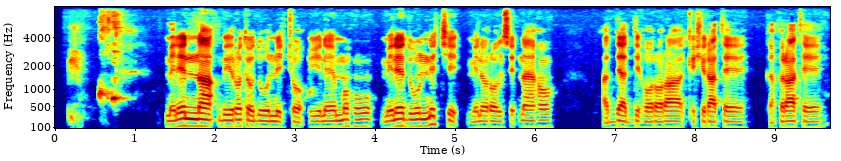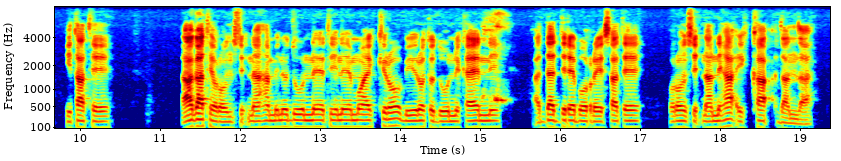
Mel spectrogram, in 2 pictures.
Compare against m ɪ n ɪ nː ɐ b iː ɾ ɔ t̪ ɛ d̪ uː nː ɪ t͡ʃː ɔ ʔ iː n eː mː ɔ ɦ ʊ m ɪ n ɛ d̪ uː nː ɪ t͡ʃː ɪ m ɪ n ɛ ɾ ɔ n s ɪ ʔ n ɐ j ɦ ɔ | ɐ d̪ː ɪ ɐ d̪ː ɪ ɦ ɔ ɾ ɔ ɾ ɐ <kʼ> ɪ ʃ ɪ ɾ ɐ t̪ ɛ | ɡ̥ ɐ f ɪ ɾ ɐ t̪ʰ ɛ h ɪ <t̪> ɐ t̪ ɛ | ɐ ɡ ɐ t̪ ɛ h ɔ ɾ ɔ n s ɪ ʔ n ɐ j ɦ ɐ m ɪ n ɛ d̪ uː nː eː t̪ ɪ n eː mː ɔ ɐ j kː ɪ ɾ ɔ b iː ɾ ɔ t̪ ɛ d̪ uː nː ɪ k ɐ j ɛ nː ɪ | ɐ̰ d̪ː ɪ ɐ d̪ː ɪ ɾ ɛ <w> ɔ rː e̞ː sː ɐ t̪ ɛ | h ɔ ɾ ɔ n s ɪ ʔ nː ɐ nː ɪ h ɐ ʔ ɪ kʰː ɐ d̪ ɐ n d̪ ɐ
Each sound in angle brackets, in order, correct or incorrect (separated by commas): correct, correct, incorrect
